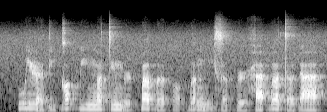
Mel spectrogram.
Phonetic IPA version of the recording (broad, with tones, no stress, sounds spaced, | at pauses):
w i˥ ɭ ɐ˩ ɗ i˨ ɡ ɔ˥ k͡p i˥ ŋ ʌ˥ t ɪ˦ m ə˞˩ k͡p ʌ˥ ɓ ʌ˨ ɠ ɔ˩ ɡ͡b ʌ˦ ŋ͡m i˨ z ʌ˨ k͡p ə˞˨ h a˥ ɓ ʌ˥ t ʌ˨ ɗ a˦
